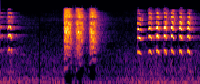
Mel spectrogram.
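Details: Wild black drongo singing in nature: a short harsh buzzy burst, then after a pause a quick series of about eight ringing, harmonic-rich notes evenly repeated, over faint low background hum.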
